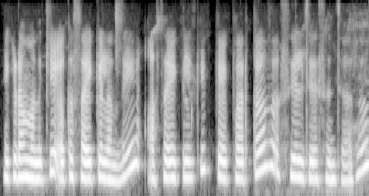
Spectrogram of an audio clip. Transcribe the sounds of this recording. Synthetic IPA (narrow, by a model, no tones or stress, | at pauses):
ikːɐɽɐmɐnɐkiʔɔkɐsɐjkilund̪ia̰ːsɐjkilkipeːpɐɾt̪ɐsiːlt͡ʃeːsiɲt͡ʃaːɾu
